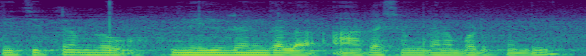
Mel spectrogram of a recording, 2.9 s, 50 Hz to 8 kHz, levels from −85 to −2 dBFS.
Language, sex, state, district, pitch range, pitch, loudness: Telugu, male, Telangana, Mahabubabad, 110-120 Hz, 115 Hz, -16 LUFS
